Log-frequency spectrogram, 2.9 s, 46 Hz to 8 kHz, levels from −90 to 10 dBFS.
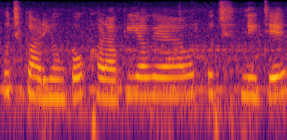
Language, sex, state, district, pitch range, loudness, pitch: Hindi, female, Punjab, Pathankot, 230-255 Hz, -16 LUFS, 235 Hz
